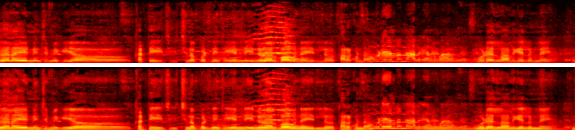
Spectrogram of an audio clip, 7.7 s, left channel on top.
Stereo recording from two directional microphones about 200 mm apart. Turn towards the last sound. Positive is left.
turn(degrees=-60)  # may be behind; listen again after turning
